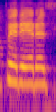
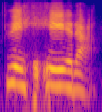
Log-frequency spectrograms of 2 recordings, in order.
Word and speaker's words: Pereira: because michelle pereira's name it's like a hard r it's not pejera you might be confusing it with which is actually my last name but it's pronounced different because fajita has two hours and pejita has one r sorry had to get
